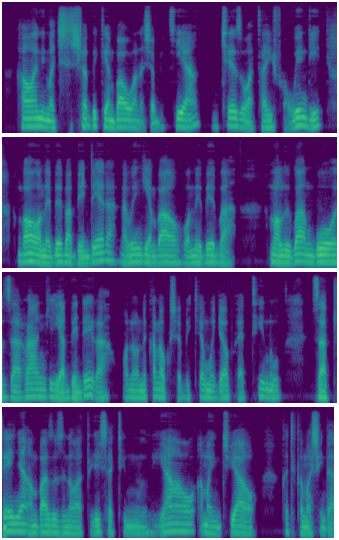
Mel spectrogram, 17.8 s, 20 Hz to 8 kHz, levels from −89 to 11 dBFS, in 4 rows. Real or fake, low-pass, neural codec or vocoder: fake; 7.2 kHz; codec, 16 kHz, 1 kbps, FunCodec, trained on LibriTTS, 50 frames a second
